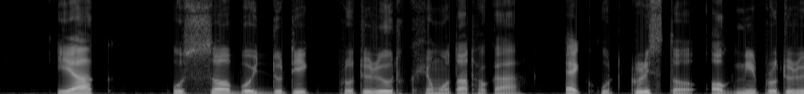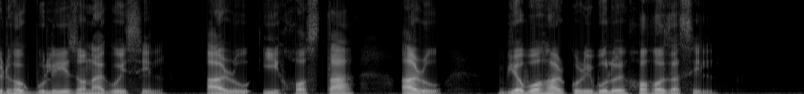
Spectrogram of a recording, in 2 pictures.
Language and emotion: Assamese, neutral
